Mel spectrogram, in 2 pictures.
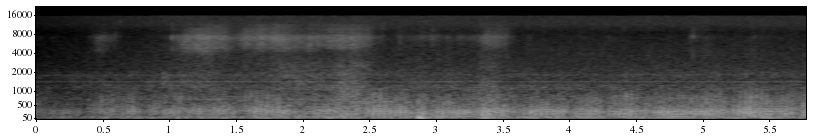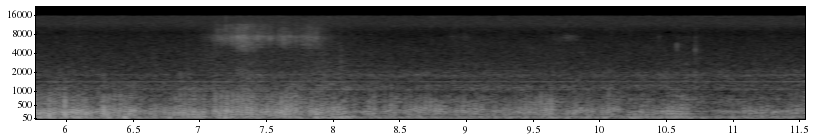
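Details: Purring from a tiny orange kitten while it grooms itself: a steady low rumbling throb throughout, with brief soft high licking or rustling bursts near the start and around seven seconds.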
